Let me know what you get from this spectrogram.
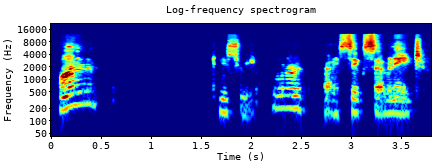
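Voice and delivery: soft murmured counting to herself; half-voiced tally while working; counting under breath. Real, not acted. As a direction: count the beads quietly, almost to yourself. Counting beads under her breath.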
